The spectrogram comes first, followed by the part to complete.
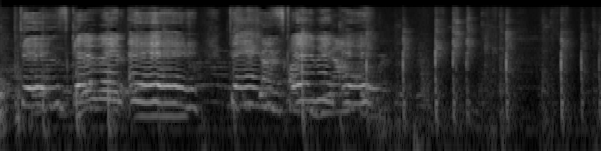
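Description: A girl singing in long, wavering notes, in three or four phrases, for about the first four seconds. After that come a few short, scratchy strokes of a hairbrush through her hair.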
